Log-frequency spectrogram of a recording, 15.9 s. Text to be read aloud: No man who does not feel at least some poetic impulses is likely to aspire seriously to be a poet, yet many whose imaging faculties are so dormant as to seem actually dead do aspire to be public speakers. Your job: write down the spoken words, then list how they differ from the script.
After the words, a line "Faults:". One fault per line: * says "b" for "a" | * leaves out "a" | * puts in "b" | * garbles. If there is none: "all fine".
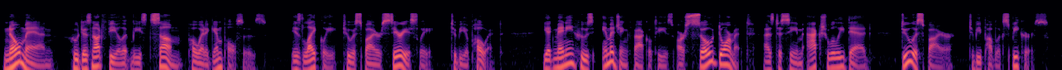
No man who does not feel at least some poetic impulses is likely to aspire seriously to be a poet, yet many whose imaging faculties are so dormant as to seem actually dead do aspire to be public speakers.
Faults:
all fine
